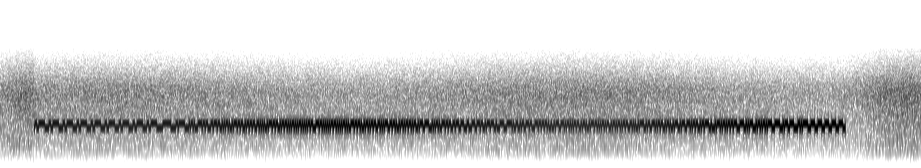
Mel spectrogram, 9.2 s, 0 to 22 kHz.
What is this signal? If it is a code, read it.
NAVTEX (SITOR-B), 100 baud, 170 Hz shift, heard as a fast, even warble, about 1000 Hz centre, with radio static. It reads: 85R44 EP7IA COHOS 53EH5 T2ACE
